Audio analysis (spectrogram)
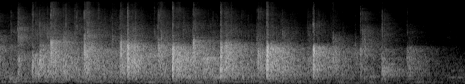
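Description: A class gives a round of applause for a student, with bursts of clapping that swell and fade in waves, nearby and moderately loud, then taper off toward the end.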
